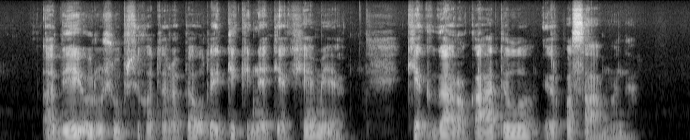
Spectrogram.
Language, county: Lithuanian, Vilnius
